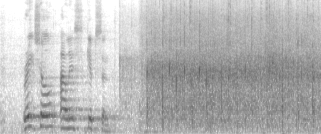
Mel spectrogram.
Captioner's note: audience applauding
